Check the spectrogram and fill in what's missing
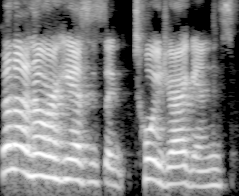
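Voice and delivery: ordinary talk, nothing marked

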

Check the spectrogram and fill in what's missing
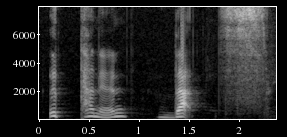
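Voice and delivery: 읒하는 that's very slow, stop then s; slow linked that's. Shown as a demonstration. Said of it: "이렇게 연결하여서 발음". (아주 천천히 읒하는 that's)

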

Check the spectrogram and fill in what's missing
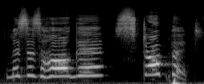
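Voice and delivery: high, loud desperate cry through the wall; frightened cry. Acted. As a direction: beg them to stop at the top of his voice. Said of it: "he cried".

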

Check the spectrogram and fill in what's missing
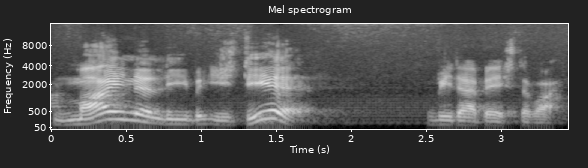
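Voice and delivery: slow, tender verse read; slow devout quote. Acted. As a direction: draw the words out like an offering. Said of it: "hat sie gesagt".

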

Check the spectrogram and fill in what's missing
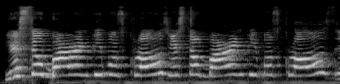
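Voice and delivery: put-on high-pitched, catty Toronto girl; mock her in a snide, high Toronto accent. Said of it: "In her little Toronto catty accent".

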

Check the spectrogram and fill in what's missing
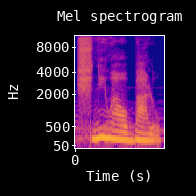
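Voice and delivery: ordinary delivery

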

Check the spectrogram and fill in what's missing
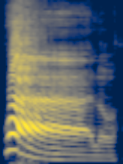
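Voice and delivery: loud, drawn-out call; loud hello. Real, not acted. Streamer calling out to a downcast friend, loud hello. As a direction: belt out one long greeting.

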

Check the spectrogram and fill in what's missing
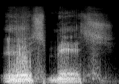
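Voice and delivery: very loud, low harsh German-accent impression; loud mock German. German impression blown up into the mic, loud. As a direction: blast it out in a hammed-up German accent. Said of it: "every time you get louder".

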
